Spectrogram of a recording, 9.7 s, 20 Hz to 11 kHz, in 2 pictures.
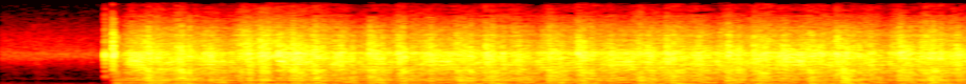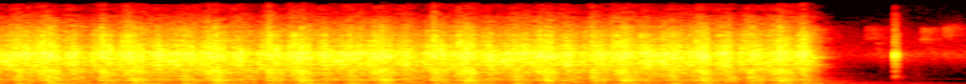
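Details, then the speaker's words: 1967 Chevy II Nova sitting 30 years, first start attempt with fuel added, no throttle control, some smoke seen: long even rough cranking for eight seconds that never catches. Cranks but won't start. "all right let's see what happens here sounds like it wants to go i did see some smoke coming up here so maybe she's wanting to fire a little"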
